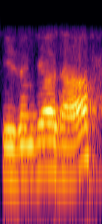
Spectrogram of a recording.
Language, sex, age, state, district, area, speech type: Kashmiri, male, 30-45, Jammu and Kashmir, Pulwama, rural, conversation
